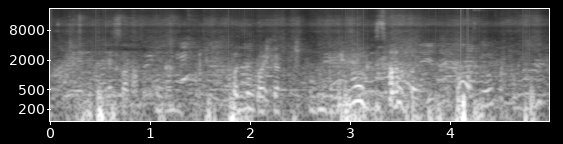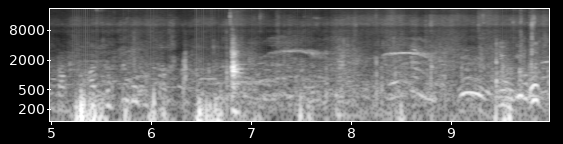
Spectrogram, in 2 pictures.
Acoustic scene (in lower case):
park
